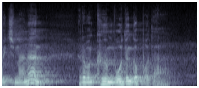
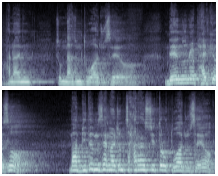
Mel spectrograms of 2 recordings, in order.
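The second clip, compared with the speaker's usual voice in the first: humble prayer; 5 semitones higher than usual. Retold or imitated. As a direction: beg God for help, growing urgent. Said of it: "겸손히 기도하라는 거죠".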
